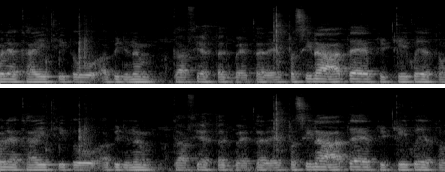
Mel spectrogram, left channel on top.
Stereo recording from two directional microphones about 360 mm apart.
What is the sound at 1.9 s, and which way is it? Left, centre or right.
A man's voice, centre.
